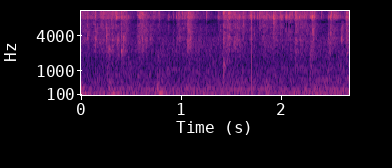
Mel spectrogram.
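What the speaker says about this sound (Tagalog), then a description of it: "Kasi nagpupuno ng tubig." Water rushing into a water softener tank during a backwash cycle, a steady, soft hiss of flowing water with faint splashy flickers and no voices.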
